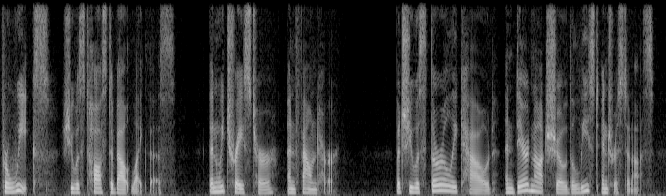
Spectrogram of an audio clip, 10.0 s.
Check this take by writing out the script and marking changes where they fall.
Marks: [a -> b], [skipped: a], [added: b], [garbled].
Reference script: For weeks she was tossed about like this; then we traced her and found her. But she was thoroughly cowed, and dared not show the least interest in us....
For weeks she was tossed about like this; then we traced her and found her. But she was thoroughly cowed, and dared not show the least interest in us....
